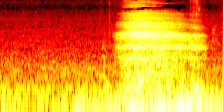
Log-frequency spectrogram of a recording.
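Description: After about a second of near silence, a woman takes one audible breath lasting under a second, just before she speaks.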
